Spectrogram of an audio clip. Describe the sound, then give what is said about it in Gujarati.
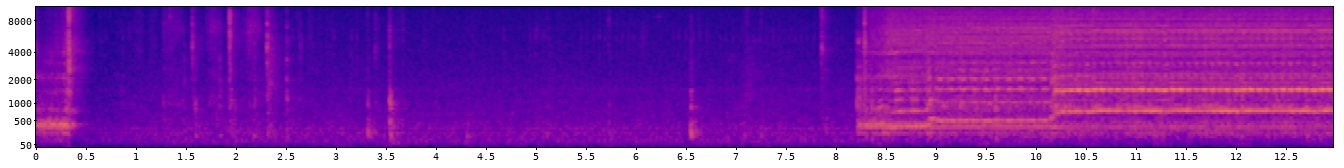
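Electric mixer running on high while mixing cake batter: a few faint clicks at first, then the motor starts with a loud, steady whirring drone that runs to the end, its tone changing partway through. “હવે જરા હું high રાખીશ કે આમ fine mix થઈ જાય.”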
